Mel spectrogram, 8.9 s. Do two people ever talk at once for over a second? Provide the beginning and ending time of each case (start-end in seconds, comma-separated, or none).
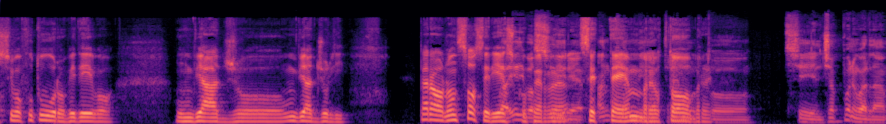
5.0-7.2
